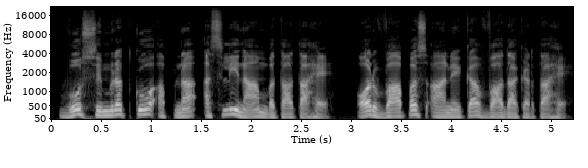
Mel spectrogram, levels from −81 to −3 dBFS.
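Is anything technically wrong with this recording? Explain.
No technical faults are audible.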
